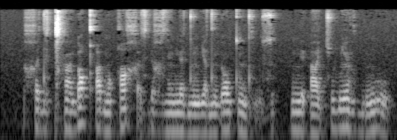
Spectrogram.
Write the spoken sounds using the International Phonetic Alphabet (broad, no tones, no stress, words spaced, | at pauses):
χidɛǀʰãɗɔ qʼɛbũqa χḛzɠiʁzẽŋɛ dũʎadĩɗɔ tʷĩdṵz | ŋeʔa cuʎĩʁ buŋu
